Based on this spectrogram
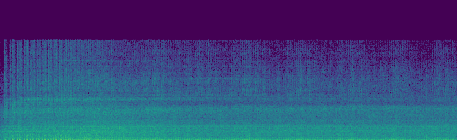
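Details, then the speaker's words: Hustler Raptor SD zero-turn mower, on jack stands after seat switch fix and battery recharge, had been dying when moving or engaging the deck; cranks, catches in under two seconds and settles to an even, steady idle with no knocks or misses. "yeah okay I got bit a little bit of hubris but that's okay mower is working again"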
